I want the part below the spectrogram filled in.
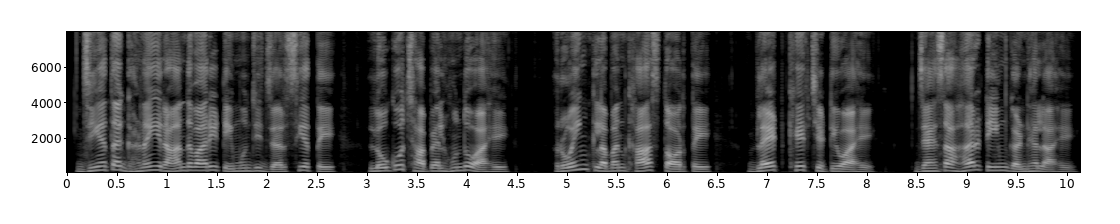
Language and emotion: Sindhi, neutral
